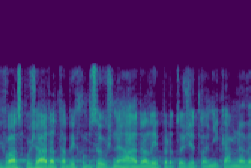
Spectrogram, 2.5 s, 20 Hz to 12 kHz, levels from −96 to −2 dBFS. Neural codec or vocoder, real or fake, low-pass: codec, 16 kHz, 16 kbps, FreqCodec, smaller model; fake; 7.2 kHz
